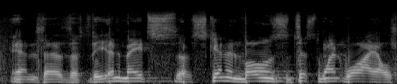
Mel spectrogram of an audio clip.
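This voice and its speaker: There is noticeable background noise behind a man's voice. He speaks at a fairly high pitch with ordinary pitch variation. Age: 70s. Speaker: war veteran. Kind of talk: testimony. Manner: halting.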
